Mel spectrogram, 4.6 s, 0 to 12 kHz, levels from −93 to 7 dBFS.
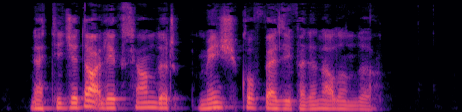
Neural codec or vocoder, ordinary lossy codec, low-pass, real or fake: none; AAC, 48 kbps; 10.8 kHz; real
